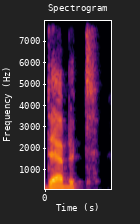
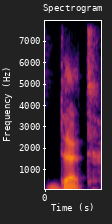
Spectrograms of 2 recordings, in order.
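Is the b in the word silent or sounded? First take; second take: sounded; silent. First: The b is sounded, adding an extra syllable. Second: The b is silent, making one short syllable. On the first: The speaker calls it wrong. "don't pronounce it debit" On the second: The speaker calls it right. "It's debt"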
